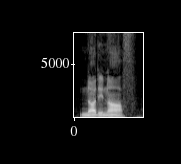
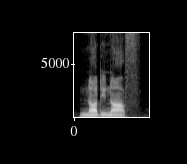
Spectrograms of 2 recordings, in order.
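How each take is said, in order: The two takes are said the same way.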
